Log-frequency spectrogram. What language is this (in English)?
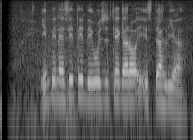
Javanese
